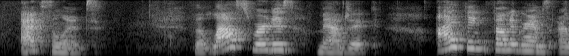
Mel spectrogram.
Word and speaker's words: magic: second syllable's ick now what sound of do you hear in magic the second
